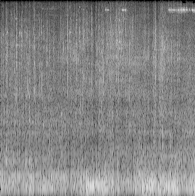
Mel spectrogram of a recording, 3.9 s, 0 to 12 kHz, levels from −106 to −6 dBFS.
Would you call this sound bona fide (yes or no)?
yes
